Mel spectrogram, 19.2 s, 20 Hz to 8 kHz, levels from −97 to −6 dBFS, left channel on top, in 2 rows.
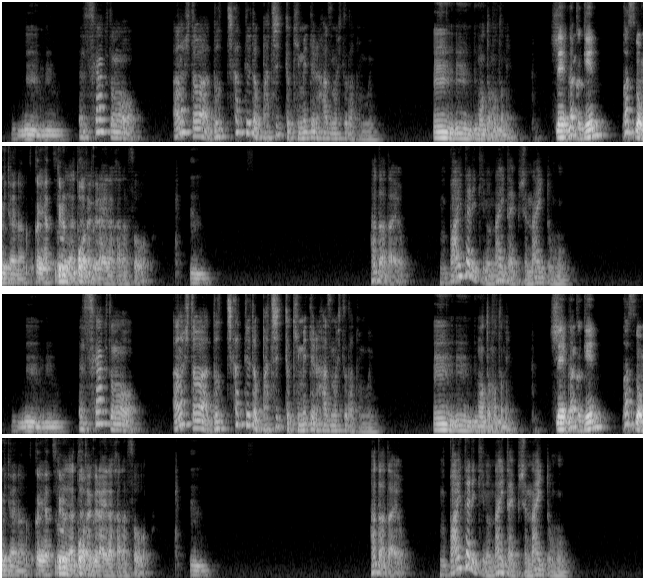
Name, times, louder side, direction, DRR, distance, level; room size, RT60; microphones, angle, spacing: voice 1, 0.2-0.9 6.5-7.6 8.3-9.0 9.3-11.0 12.4-12.7, left 1 dB, 20° left, 0.6 m, -31 dB
voice 2, 1.2-2.0 2.6-5.6 7.1-7.7 8.2-8.5 10.4-11.8 15.1-15.6 16.2-18.1, right 2 dB, 75° right, 0.8 m, -36 dB
6.5 x 2.2 x 2.6 m
head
